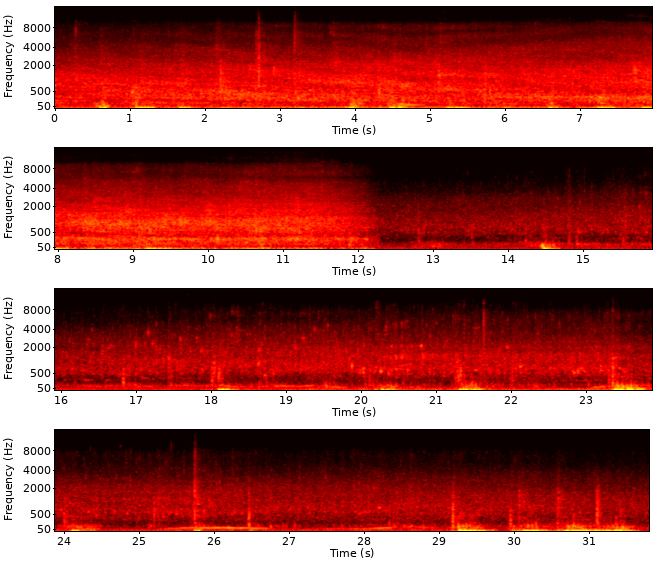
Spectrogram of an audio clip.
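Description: Running water of a small rocky forest stream, a steady rushing noise, with low thumps of footsteps on the trail. About twelve seconds in the rushing drops off abruptly to a much quieter stream sound, and the footstep thumps carry on.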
